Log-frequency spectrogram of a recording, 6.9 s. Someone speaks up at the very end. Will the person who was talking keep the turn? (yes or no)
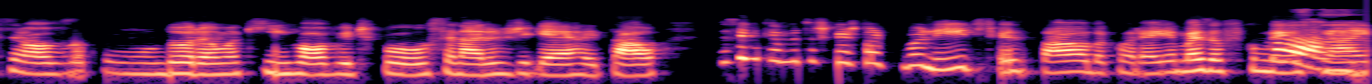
no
